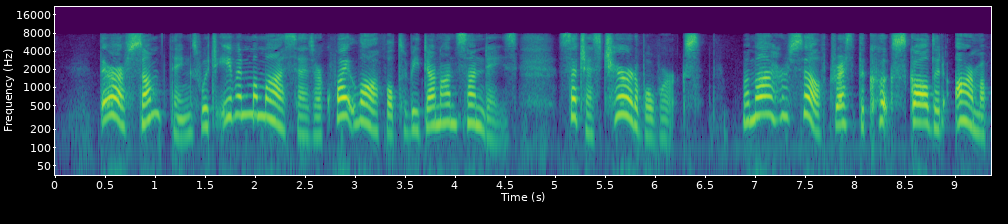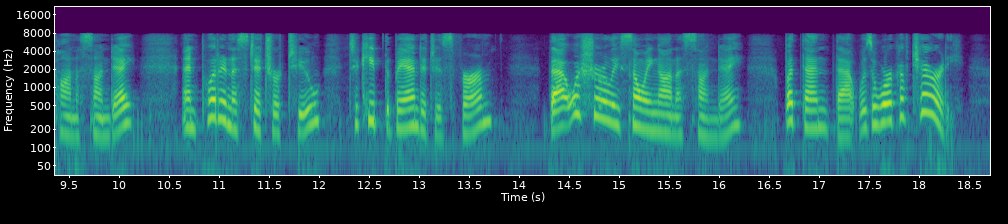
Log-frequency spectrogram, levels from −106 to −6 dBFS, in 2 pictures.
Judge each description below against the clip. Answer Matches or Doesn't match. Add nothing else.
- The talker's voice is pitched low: Doesn't match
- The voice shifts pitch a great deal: Matches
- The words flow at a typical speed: Matches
